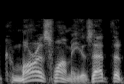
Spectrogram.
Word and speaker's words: Coomaraswamy: Kumaraswamy, is that the correct way to say Beautiful.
